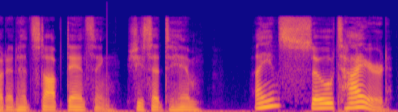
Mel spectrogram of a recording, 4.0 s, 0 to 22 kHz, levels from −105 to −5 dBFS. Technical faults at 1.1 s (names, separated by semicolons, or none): dropped buffer (overrun)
